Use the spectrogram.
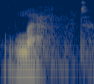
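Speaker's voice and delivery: ordinary delivery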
